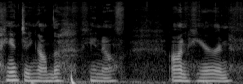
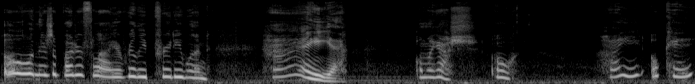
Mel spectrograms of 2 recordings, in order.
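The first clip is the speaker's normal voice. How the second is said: much higher, cooing to a butterfly; delighted cooing; 7 semitones higher than usual. Real, not acted. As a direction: gush over the pretty butterfly. Talking to a butterfly.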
